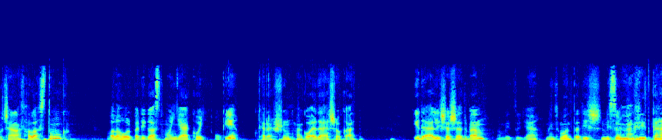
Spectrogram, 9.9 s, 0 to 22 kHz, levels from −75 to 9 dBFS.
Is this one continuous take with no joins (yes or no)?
yes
